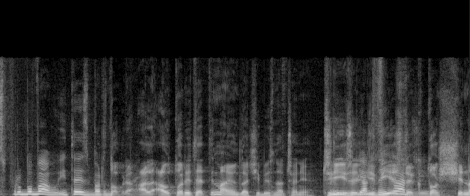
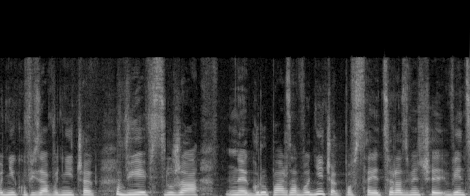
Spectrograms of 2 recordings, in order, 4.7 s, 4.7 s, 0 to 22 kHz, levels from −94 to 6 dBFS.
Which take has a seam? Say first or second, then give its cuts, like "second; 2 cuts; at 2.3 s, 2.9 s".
second; 3 cuts; at 1.2 s, 1.6 s, 2.9 s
